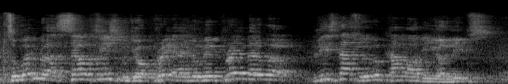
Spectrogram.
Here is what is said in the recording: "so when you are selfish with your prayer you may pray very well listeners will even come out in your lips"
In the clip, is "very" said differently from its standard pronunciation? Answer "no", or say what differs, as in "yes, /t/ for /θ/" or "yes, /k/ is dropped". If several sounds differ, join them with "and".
yes, /b/ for /v/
